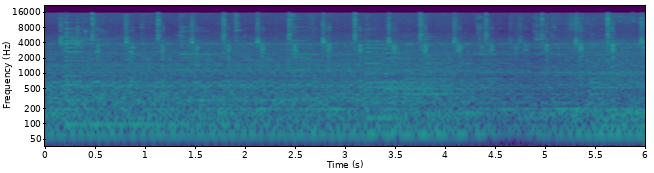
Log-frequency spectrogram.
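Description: UD Quester CGE 370 dump truck's diesel engine idling steadily, heard from inside the cab, with background music and a regular ticking beat over it.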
